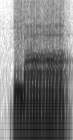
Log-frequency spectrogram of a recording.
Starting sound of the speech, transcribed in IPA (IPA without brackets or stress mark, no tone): ŋ͡m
